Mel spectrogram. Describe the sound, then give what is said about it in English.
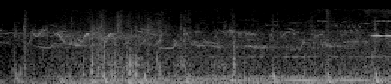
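A buckskin horse trots in circles at a steady pace in an enclosure around a man who gently taps the ground behind it with a long switch, its hoofbeats thudding in an even rhythm on soft ground, with faint outdoor ambience and no talking. “He gently taps the ground behind it with a long switch to make it trot round him.”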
